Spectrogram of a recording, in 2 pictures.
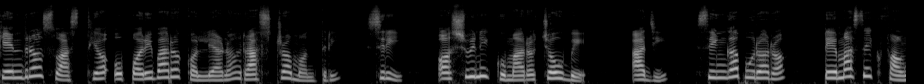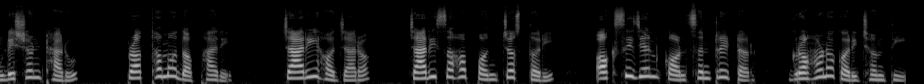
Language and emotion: Odia, neutral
